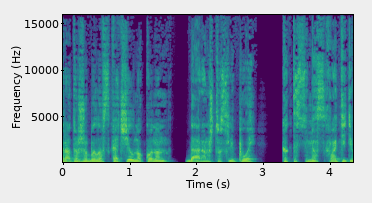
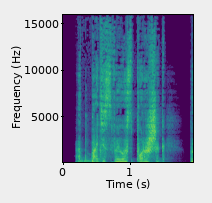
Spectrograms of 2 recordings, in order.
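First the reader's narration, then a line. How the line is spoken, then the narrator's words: Hissed. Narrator (Russian): прошипел Калистрат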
